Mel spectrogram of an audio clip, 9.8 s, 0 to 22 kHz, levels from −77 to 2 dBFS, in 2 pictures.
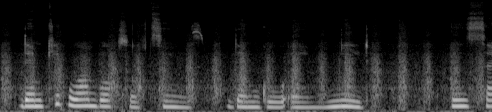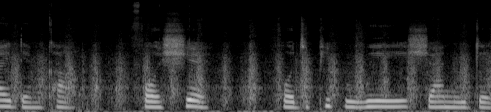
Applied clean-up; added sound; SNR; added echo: none; Train; 13 dB; none.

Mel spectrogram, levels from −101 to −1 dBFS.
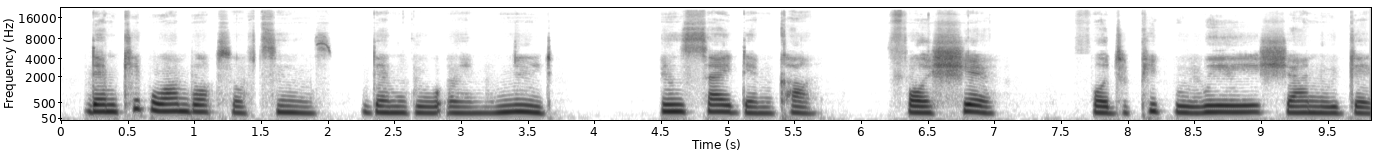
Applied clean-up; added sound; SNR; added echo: neural mask model DeepFilterNet 3.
